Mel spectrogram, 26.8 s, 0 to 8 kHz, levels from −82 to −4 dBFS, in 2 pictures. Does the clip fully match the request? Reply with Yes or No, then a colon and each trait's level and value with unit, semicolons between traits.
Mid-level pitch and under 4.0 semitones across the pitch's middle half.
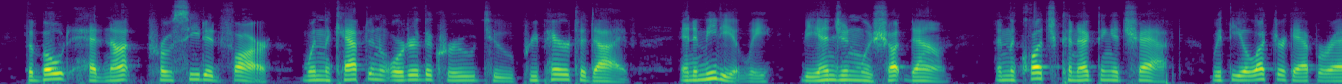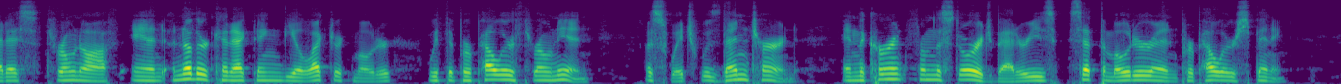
Yes: medium, 150 Hz; average, 3.2 semitones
